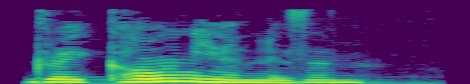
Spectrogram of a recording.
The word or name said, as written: draconianism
